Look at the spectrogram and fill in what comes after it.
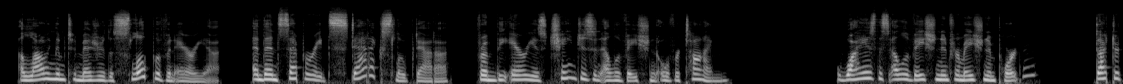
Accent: American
